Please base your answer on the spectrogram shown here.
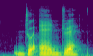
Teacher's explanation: E 读 A，把嘴裂开，齿缝很窄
